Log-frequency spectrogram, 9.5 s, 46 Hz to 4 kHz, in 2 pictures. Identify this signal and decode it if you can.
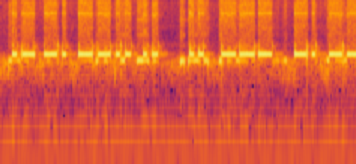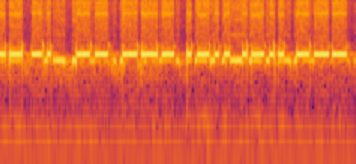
Morse code, heard as a keyed tone, about 20 wpm, 910 Hz, with noise. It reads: ANZI IO NON MOLLO
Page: Cassetta esercizi preparata da I7OHP per IW5ELP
